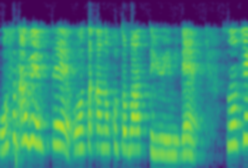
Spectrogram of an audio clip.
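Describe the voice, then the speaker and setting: This woman talks at a moderate pace. Her pitch swings very widely. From Osaka. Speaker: Japanese language teacher. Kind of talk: podcast intro.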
